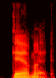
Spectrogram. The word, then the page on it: dammit: American English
